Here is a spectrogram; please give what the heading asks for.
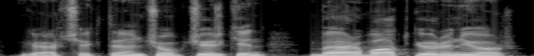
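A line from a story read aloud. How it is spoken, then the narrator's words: Shouting together. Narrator (Turkish): diye bağırıştılar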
